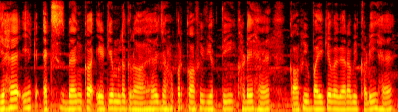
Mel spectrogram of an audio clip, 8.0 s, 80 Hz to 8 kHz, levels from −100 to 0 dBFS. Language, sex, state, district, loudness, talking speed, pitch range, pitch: Hindi, male, Uttar Pradesh, Muzaffarnagar, -31 LUFS, 160 wpm, 130-145 Hz, 135 Hz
